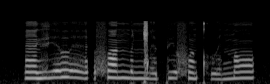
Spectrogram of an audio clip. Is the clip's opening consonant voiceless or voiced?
voiced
